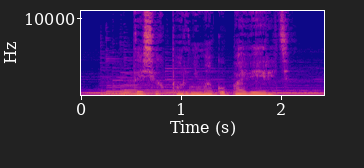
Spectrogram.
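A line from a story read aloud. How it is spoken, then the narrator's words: Muttering. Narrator (Russian): пробормотала я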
